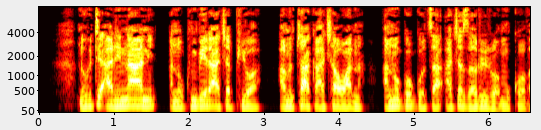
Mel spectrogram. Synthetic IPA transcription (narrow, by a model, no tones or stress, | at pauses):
no̞kutianinaːniano̞kumbiɾaːt͡ʃapʰiːwaː | no̞t͡ʂakaːt͡ʃawaːnaː | no̞ɡʱo̞ɡʱo̞d͡zaʔat͡ʃazaururirwamukoːʋa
